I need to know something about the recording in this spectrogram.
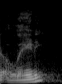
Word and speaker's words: Eleni: And here to tell us about it is my friend Eleni.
